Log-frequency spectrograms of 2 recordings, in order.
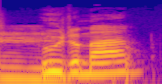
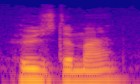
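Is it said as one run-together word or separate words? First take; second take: run-together; separate. First: The first words blur together into one word. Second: The first words are said as separate words. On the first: The speaker calls it right. "it's Hooda man" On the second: The speaker calls it wrong. "not who's the man"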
